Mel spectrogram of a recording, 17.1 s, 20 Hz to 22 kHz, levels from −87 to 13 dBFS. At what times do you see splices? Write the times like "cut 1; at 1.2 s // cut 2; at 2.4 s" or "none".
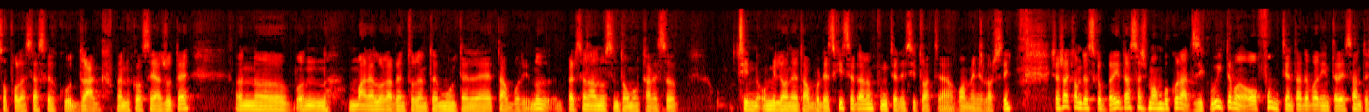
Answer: none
